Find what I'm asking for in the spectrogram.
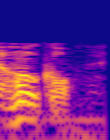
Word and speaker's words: Hochul: Hochul? – Yes. – Yeah, Hochul.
